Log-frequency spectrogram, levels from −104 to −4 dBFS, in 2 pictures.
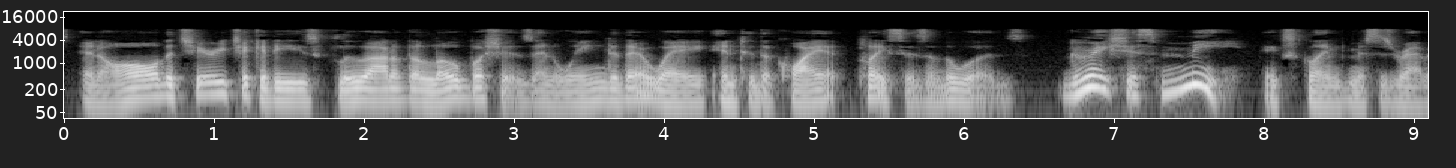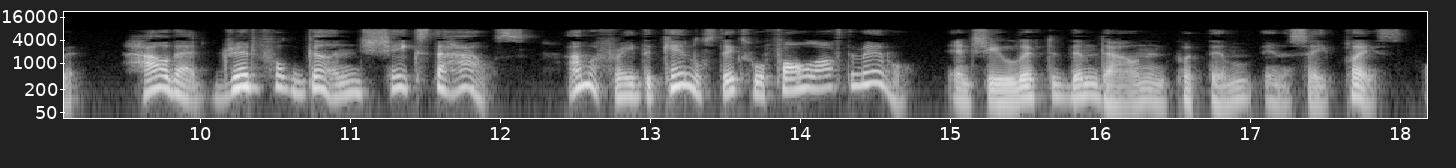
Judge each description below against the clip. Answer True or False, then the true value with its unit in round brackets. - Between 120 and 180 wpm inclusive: False (190 wpm)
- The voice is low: True (110 Hz)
